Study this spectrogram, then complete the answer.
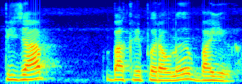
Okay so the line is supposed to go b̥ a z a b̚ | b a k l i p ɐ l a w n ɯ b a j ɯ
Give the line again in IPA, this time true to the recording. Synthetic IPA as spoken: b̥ i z a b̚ | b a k ɾ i p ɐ ɾ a w n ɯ b a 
